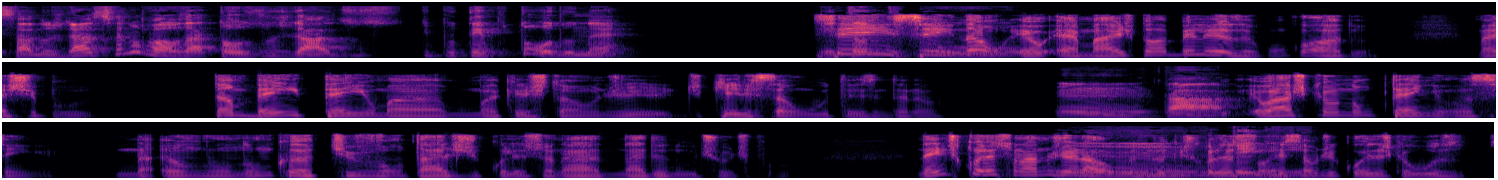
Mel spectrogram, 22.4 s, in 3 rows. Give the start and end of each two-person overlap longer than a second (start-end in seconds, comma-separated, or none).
4.1-5.3, 20.2-21.6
